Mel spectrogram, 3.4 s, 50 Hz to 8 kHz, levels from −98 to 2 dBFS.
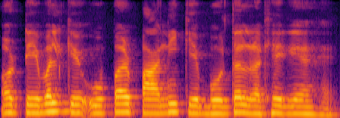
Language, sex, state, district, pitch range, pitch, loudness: Hindi, male, Jharkhand, Garhwa, 135-150 Hz, 145 Hz, -16 LUFS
